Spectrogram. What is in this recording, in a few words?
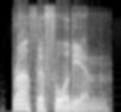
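"rutherfordium", British English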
